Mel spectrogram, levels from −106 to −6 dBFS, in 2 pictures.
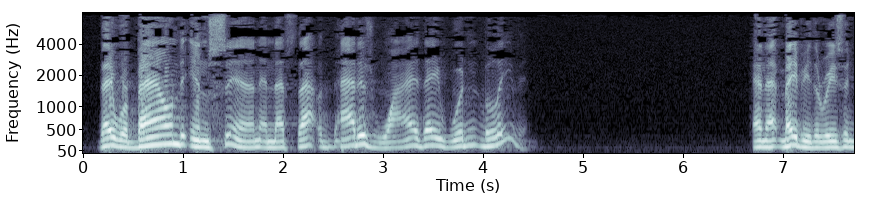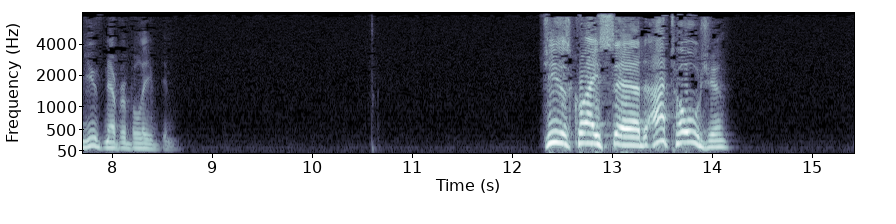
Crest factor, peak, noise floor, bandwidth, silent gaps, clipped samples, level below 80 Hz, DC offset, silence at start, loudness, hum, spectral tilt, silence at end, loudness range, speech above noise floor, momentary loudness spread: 16 dB; -4 dBFS; -77 dBFS; 8 kHz; none; under 0.1%; -54 dBFS; under 0.1%; 0.15 s; -18 LUFS; none; -6.5 dB/octave; 1.3 s; 11 LU; 60 dB; 13 LU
